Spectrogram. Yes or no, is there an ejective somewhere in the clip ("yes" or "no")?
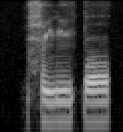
no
